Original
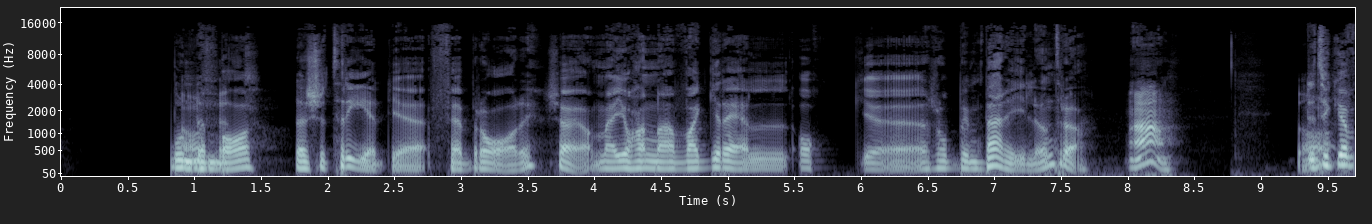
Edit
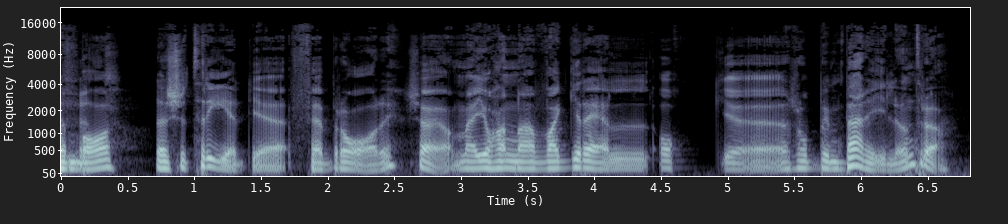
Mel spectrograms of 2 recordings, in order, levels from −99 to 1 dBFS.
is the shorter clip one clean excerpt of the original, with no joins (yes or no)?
yes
